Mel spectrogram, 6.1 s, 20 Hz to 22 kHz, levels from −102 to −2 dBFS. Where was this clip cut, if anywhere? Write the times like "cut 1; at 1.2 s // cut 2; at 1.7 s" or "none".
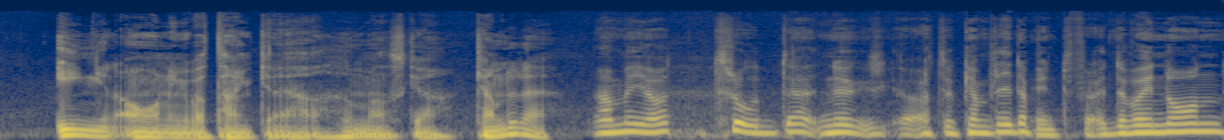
cut 1; at 5.2 s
